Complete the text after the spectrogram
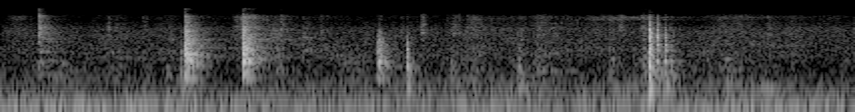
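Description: A ceramic cup clinks against a glass shelf.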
